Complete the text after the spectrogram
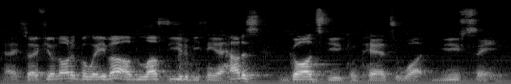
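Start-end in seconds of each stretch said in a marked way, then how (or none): none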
